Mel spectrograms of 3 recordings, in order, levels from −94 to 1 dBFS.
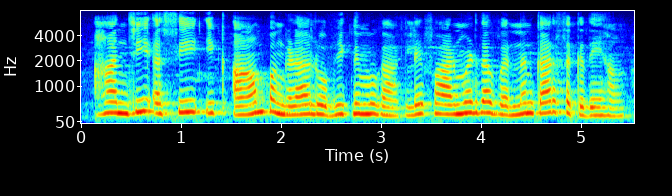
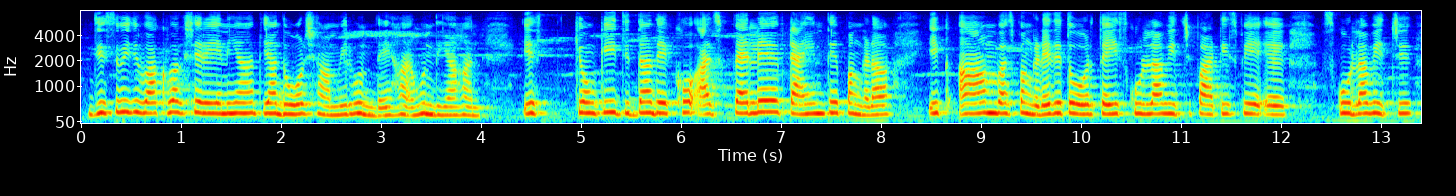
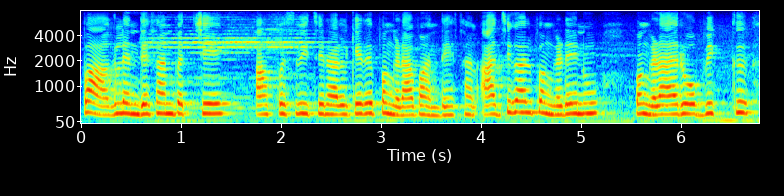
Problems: constant background noise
